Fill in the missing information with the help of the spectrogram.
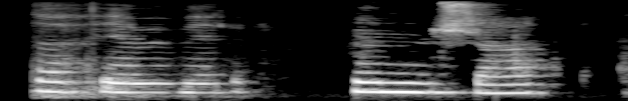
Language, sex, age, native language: Icelandic, female, 8, Icelandic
